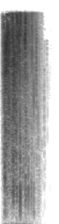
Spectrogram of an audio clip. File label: stones and dust handful drop sprinkle; zapsplat; foley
